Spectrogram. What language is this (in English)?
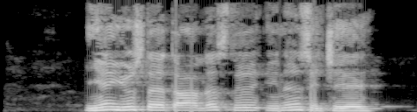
Kati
